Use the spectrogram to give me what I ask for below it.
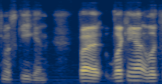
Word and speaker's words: Muskegon: that's how you pronounce that, Muskegon? Yep, Muskegon, I Michigan.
